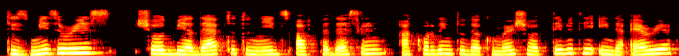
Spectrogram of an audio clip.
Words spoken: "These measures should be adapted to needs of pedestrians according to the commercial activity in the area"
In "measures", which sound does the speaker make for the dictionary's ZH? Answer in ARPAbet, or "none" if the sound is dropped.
Z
